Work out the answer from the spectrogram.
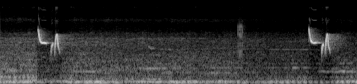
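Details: Male ashy tailorbird lure call: two crisp double-noted chirps, both falling sharply in pitch, separated by a pause of over two seconds, with a low hum underneath.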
